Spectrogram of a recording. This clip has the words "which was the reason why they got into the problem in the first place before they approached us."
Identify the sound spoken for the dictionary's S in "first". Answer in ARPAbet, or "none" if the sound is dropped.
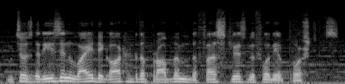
S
